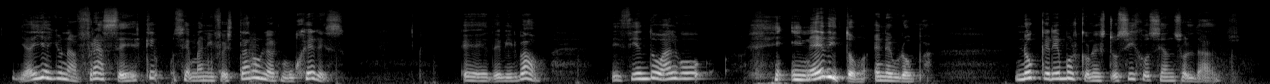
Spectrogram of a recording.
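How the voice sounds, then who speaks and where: A woman's dark, mellow voice with vocal fry, fairly high in pitch and very wide in its swings, fairly slow with long, frequent pauses, over a quiet background. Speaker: Basque exile radio veteran; interviewee. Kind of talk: interview testimony. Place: home room. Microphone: lapel.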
